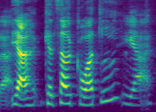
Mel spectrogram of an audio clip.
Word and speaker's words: Quetzalcoatl: Quetzalcoatl. Yeah. Quetzalcoatl. Quetzalcoatl This one, too. Uh let's see. Quia Quia Quia Quatl? Yeah, that's the second one. and Quetzalcoatl.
